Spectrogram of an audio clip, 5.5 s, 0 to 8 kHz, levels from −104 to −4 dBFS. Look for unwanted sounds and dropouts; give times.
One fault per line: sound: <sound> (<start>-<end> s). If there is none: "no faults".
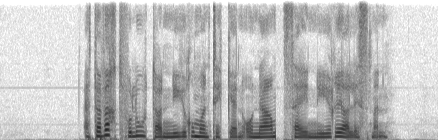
sound: dropout (3.4-3.5 s)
